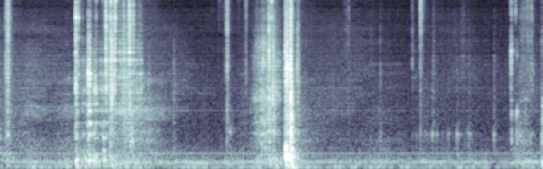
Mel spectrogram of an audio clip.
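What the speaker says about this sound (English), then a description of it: "Sorry for all the noise from my scissor charm." Small metallic clicks and light jingling from a scissor charm come in scattered bursts, close by and fairly quiet, with a few sharper taps near the middle.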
